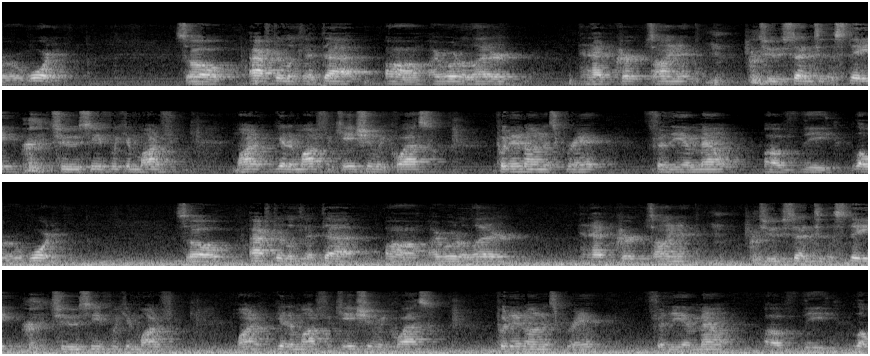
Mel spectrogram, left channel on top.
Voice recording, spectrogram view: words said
awarded. So after looking at that, I wrote a letter and had Kirk sign it to send to the state to see if we can get a modification request put in on this grant for the amount of the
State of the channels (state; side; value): noise; right; rumble, 2 dB below the sound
